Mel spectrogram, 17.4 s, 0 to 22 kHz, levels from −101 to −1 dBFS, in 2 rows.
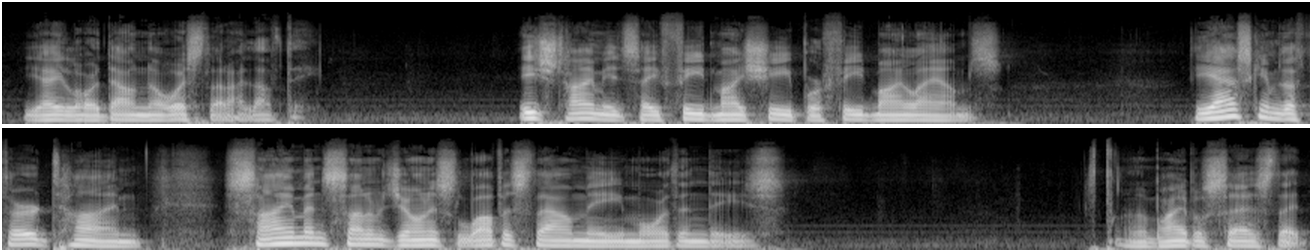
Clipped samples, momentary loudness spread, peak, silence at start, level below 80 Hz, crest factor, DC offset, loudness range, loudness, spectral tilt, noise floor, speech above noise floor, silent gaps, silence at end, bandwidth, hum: under 0.1%; 13 LU; -4 dBFS; 0.15 s; -46 dBFS; 18 dB; under 0.1%; 7 LU; -22 LUFS; -6 dB/octave; -64 dBFS; 43 dB; none; 0.05 s; 12 kHz; none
